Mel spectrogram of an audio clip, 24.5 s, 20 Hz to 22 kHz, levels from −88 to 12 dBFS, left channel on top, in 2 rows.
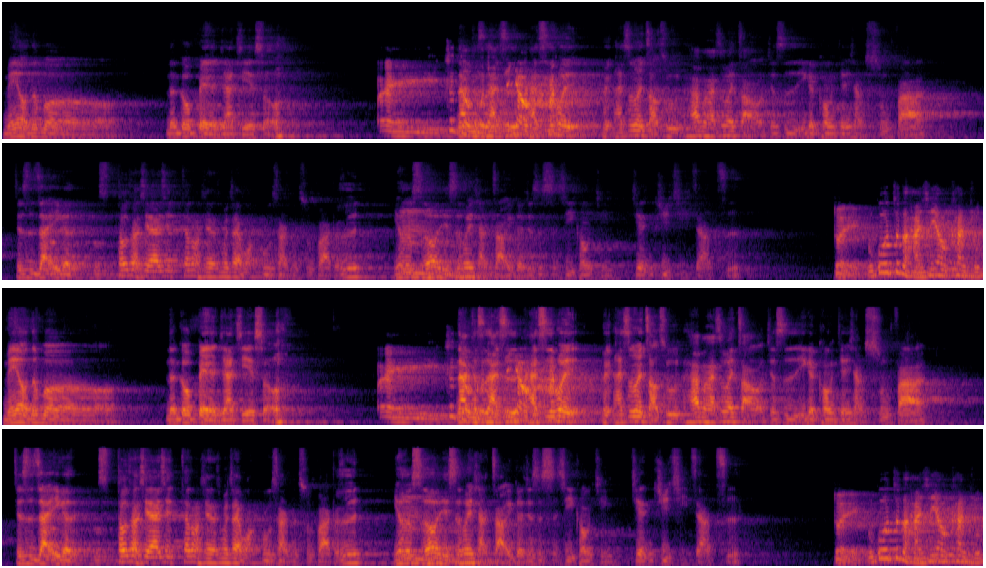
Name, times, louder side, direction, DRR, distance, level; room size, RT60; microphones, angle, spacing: voice 1, 0.0-1.5 2.0-3.6 5.7-7.2 7.5-11.6 12.4-16.8 17.2-19.9 20.2-21.5, right 4 dB, 65° right, 11 dB, 0.7 m, -26 dB
voice 2, 4.7-7.0 17.2-18.0 22.7-24.5, left 1 dB, 10° left, 3 dB, 1.6 m, -25 dB
26.5 x 23.0 x 8.5 m, 2.2 s
head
